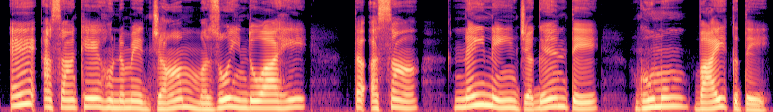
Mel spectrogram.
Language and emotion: Sindhi, neutral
